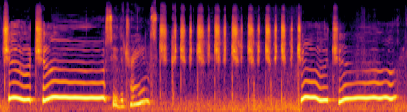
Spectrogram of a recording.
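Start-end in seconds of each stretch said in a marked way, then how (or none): 0.0-1.6 train whistle choo-choo. Acted. Train sound in baby book. 4.5-6.0 train whistle choo-choo. Acted. Train sound in baby book.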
